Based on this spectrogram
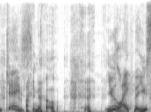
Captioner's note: chuckles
